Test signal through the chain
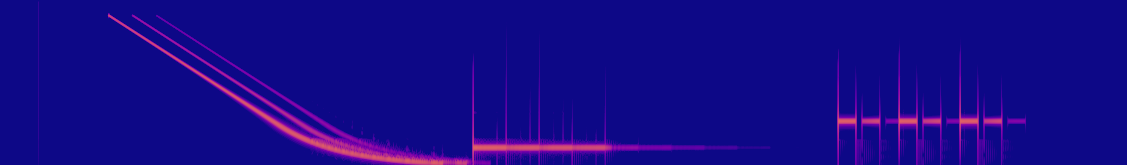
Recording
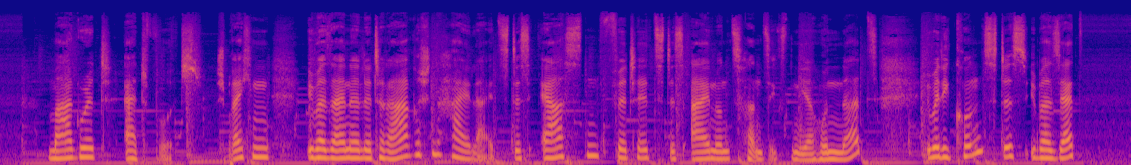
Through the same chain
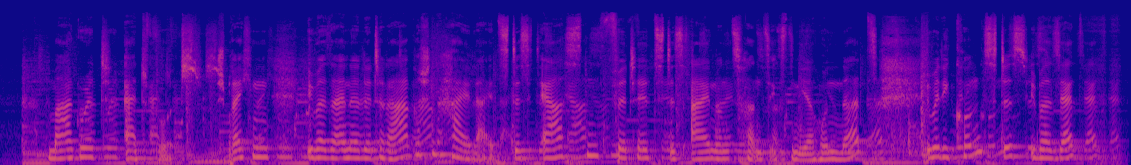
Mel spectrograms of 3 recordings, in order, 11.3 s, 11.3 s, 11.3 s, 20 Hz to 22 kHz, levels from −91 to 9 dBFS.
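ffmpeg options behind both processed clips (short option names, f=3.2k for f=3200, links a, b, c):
-filter_complex "[0:a]adynamicequalizer=threshold=0.0178:dfrequency=330:dqfactor=1.7:tfrequency=330:tqfactor=1.7:attack=5:release=100:ratio=0.375:range=2.5:mode=cutabove:tftype=bell,asplit=2[a][b];[b]aecho=0:1:238|476:0.158|0.0396[c];[a][c]amix=inputs=2:normalize=0,agate=range=-17dB:threshold=-44dB:ratio=16:detection=peak,lowshelf=f=160:g=-3,bandreject=f=47.13:t=h:w=4,bandreject=f=94.26:t=h:w=4,bandreject=f=141.39:t=h:w=4,bandreject=f=188.52:t=h:w=4,bandreject=f=235.65:t=h:w=4,bandreject=f=282.78:t=h:w=4,bandreject=f=329.91:t=h:w=4,bandreject=f=377.04:t=h:w=4,bandreject=f=424.17:t=h:w=4,bandreject=f=471.3:t=h:w=4,bandreject=f=518.43:t=h:w=4,bandreject=f=565.56:t=h:w=4,bandreject=f=612.69:t=h:w=4,acompressor=threshold=-40dB:ratio=3"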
